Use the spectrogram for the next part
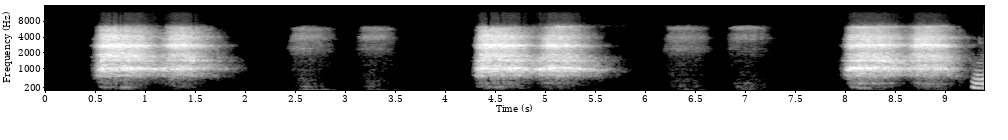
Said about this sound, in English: We're going to take 5 double breaths into the belly, first of all, starting breathing in through the nose twice.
